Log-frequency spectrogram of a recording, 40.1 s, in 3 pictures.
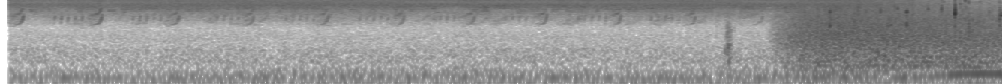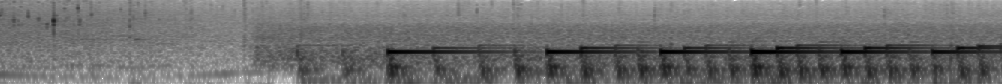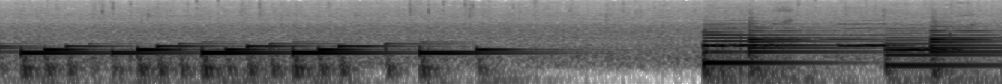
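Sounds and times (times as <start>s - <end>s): steady rain: 0.1s - 40.0s
heavy raindrops splashing: 10.3s - 40.0s.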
